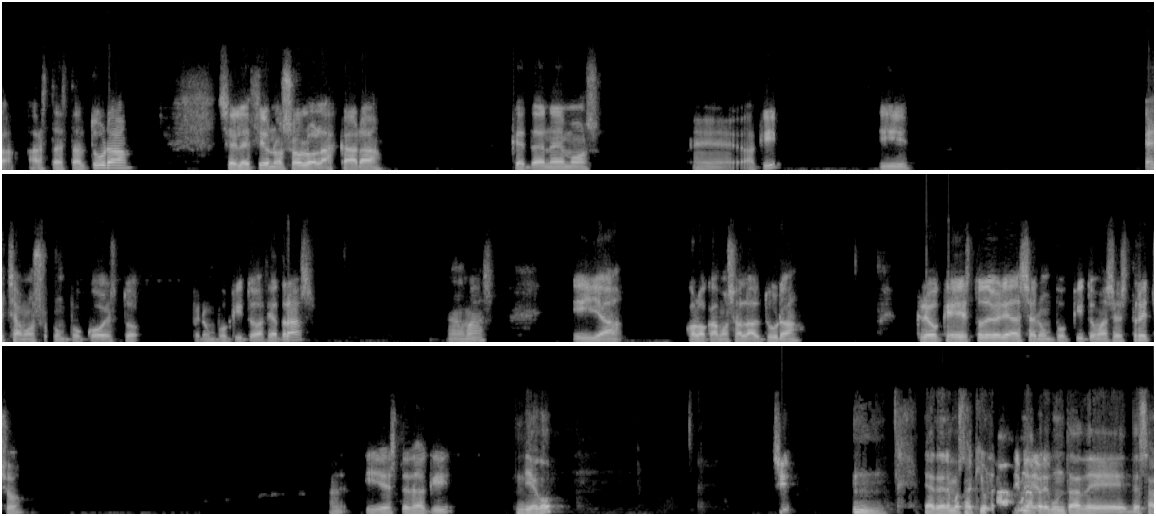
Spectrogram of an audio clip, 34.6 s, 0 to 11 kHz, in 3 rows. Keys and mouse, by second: 0.0 ctrl+click, 0.6 shift+middle click, 5.5 right click, 5.8 z, 7.7 click, 9.3 z, 10.0 click, 10.6 ctrl+middle click, 13.3 g, 15.2 ctrl+middle click, 23.6 click, 23.7 z, 24.9 click, 25.5 ctrl+middle click, 27.2 alt+click, 29.9 middle click, 31.0 z, 34.1 middle click.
